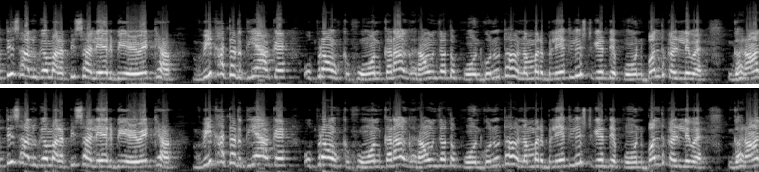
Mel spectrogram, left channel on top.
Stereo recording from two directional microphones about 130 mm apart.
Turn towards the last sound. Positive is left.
turn(degrees=30)  # may be behind; listen again after turning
